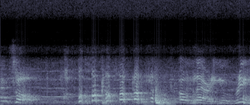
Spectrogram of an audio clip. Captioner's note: speaking in Spanish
